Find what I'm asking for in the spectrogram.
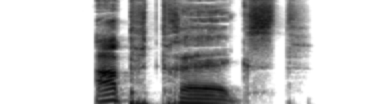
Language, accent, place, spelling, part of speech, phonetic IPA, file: German, Germany, Berlin, abträgst, verb, [ˈaptʁɛːkst], De-abträgst.ogg
- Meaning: second-person singular dependent present of abtragen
